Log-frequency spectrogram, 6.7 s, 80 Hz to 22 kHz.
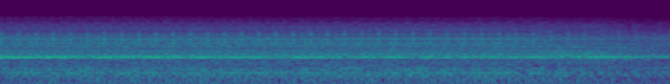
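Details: BMW X5 E70 3.0sd M57TU2 diesel at idle, heard at the right front wheel arch: sharp, regular tapping about three per second, louder than injector or valve noise, speeding up with rpm and fading at 2,000–3,000 rpm. Injectors bench-tested (three restored), corrections ideal; piston suggested; engine knock, cause unknown.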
